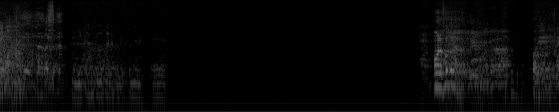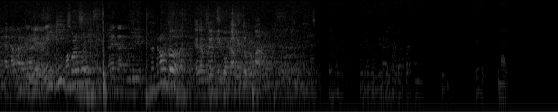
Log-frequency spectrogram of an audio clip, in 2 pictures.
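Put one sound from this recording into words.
A crowd of men and women chatter and call out in a large room.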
